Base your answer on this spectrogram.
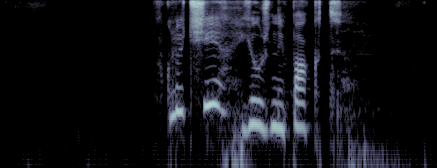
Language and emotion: Russian, sad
